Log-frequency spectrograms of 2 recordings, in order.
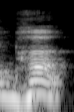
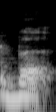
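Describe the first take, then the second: First: The b sound has a strong breath of air. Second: The b sound has no breath of air. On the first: The speaker calls it right. "you say bha" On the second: The speaker calls it wrong. "not b"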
